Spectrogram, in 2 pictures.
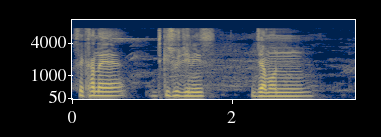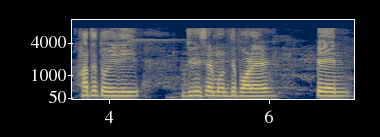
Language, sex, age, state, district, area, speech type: Bengali, male, 18-30, West Bengal, Uttar Dinajpur, urban, spontaneous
